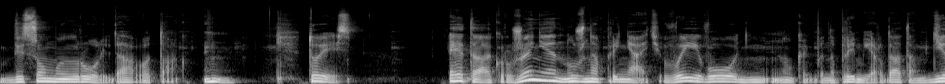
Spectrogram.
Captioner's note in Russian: откашливается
